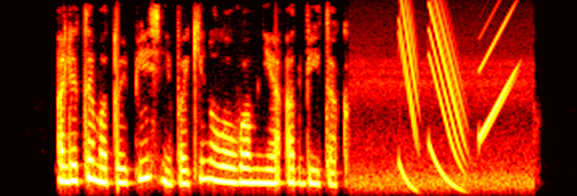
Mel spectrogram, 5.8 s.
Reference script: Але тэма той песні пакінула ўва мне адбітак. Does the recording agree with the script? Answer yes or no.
yes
